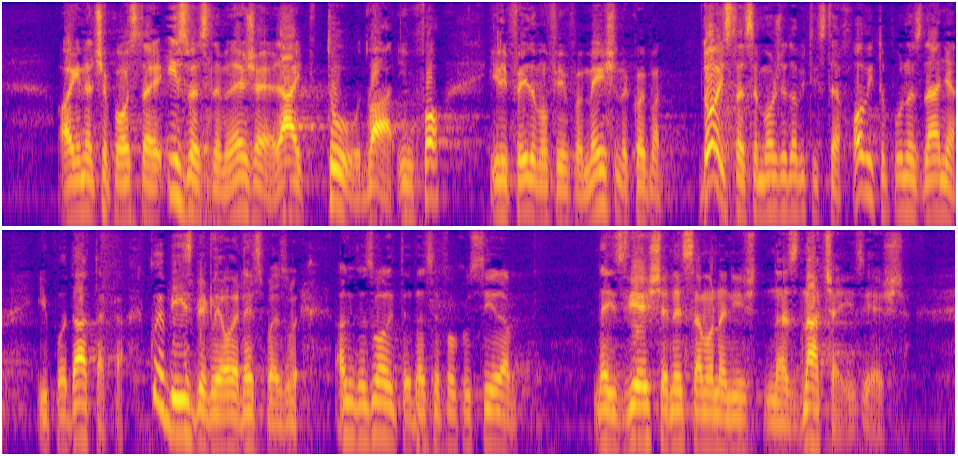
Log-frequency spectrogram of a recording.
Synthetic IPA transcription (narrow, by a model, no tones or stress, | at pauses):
a̰inaːt͡ʃe̞po̞st̪ajeʔizʋsnemɾe̞ʒeɾajt̪ːud̪ʋaːʔinfo̞ilifɾid̪omofinfo̞ɾmejʃonako̞ima | d̪o̞ist̪ase̞mo̞ʒed̪o̞bit̪ist̪ɾaxo̞ʋit̪o̞puno̞znaːɲa | ipo̞d̪aːt̪aka̰ko̞jebiizbje̞ɡlio̞ʋe̞ne̞spoɾazumea̰lid̪o̞zʋo̞lit̪e̞d̪ase̞fo̞kusiːɾam | naizʋje̞ːʃt͡ɕane̞samo̞naɲinaznat͡ʃa̰jḭzʋjḛːʃt͡ɕḁ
